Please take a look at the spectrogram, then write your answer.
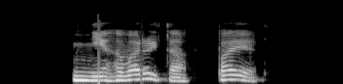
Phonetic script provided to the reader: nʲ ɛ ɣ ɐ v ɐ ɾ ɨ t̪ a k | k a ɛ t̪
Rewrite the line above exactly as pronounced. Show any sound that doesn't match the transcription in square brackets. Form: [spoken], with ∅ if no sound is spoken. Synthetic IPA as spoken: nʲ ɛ ɣ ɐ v [a] ɾ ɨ t̪ a k | [p] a ɛ t̪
